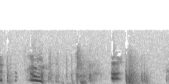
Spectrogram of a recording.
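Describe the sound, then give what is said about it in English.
A scuffle with a few heavy thumps, a punch landing on a man's jaw and his body hitting the ground as he is knocked down, mixed with grunts and voices talking. “You knocked him off. So I did. He must have a very weak jaw.”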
